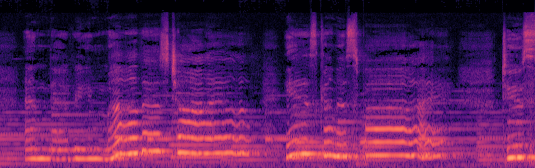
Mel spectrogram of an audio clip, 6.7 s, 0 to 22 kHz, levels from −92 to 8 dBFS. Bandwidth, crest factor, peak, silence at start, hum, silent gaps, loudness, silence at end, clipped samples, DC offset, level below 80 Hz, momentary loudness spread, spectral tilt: 16 kHz; 14 dB; -8 dBFS; 0 s; none; none; -22 LUFS; 0 s; under 0.1%; under 0.1%; -56 dBFS; 14 LU; -4.5 dB/octave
